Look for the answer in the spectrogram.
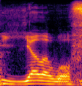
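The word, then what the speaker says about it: Yelawolf: It's Yella Wolf. – Yella, is it? – Yeah.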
